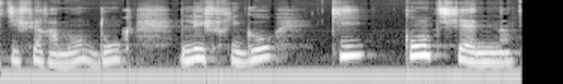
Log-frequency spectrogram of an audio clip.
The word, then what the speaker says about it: contiennent: On dit bien qui contiennent, ne prononcez pas le son en, bien qu'il y ait ENT, lorsque c'est dans le cadre d'une conjugaison, donc troisième personne du pluriel, on prononce les frigos qui contiennent des produits surgelés.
